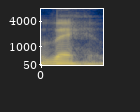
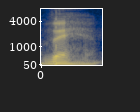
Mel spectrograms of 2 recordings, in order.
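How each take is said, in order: First: The vowel sounds like 'e' in 'veh'. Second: The same.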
